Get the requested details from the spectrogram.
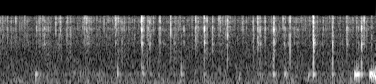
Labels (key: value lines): label: ambient
recorder: HydroMoth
